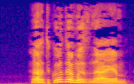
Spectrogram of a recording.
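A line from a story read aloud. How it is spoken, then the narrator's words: In unison, then laughing. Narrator (Russian): Хором сказали Пип и Ларри и засмеялись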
